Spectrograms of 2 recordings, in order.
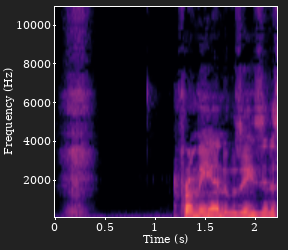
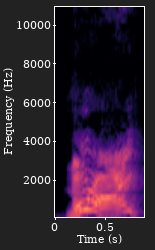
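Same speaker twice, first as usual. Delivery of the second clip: hen voice; 10 semitones higher, 6 dB louder than usual. A narrator's reading. Billina the hen answers.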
